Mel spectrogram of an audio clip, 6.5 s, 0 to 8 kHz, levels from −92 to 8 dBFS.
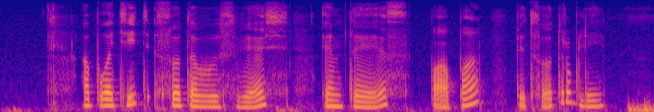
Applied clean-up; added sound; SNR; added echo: none; none; none; none.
